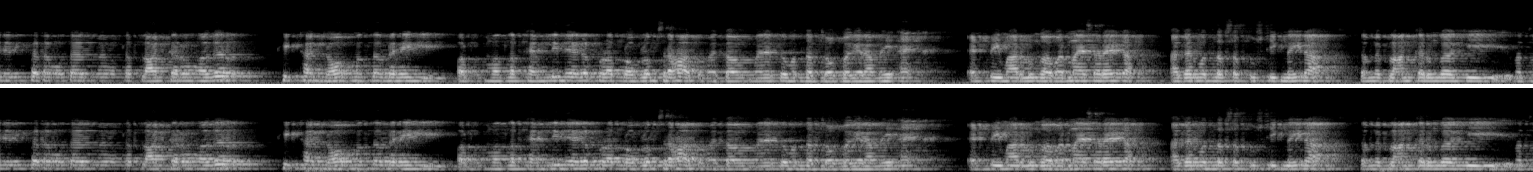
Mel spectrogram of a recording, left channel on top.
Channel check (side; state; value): left; noise; rumble, 27 dB below the sound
